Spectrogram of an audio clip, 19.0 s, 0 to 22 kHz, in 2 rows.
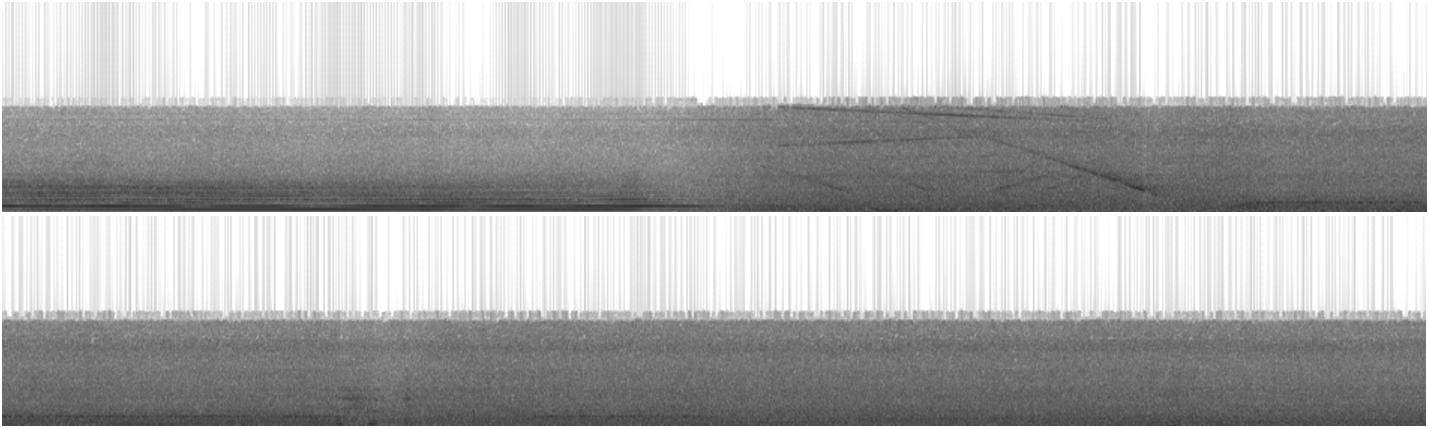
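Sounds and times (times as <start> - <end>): router spindle high whine: 4.2 - 12.0
steady tone: 4.4 - 15.0
falling whistles: 5.0 - 7.9.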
